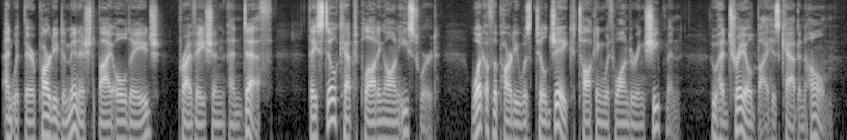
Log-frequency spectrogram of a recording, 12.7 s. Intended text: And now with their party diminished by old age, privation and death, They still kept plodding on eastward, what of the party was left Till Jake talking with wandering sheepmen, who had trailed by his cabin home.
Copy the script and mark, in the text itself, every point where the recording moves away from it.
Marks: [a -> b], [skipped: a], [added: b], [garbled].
And [skipped: now] with their party diminished by old age, privation and death, They still kept plodding on eastward, what of the party was [skipped: left] Till Jake talking with wandering sheepmen, who had trailed by his cabin home.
